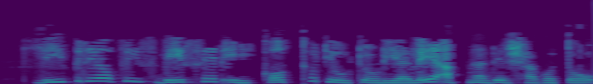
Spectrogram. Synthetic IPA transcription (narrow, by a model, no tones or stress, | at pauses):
libɾeɔfisbeseɾejkɔt̪ʰːoʈiuʈoɾialeʔa̰p̚nad̪eɾʃaɡot̪o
